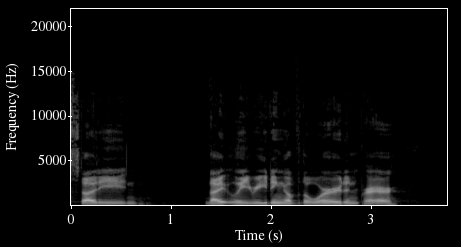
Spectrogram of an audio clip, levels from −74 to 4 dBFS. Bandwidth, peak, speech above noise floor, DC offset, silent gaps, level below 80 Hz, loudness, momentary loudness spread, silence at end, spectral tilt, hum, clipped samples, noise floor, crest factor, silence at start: 15 kHz; -12 dBFS; 45 dB; under 0.1%; none; -76 dBFS; -28 LUFS; 7 LU; 0.5 s; -4 dB/octave; none; under 0.1%; -73 dBFS; 18 dB; 0 s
